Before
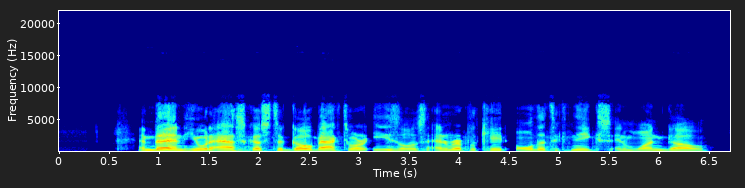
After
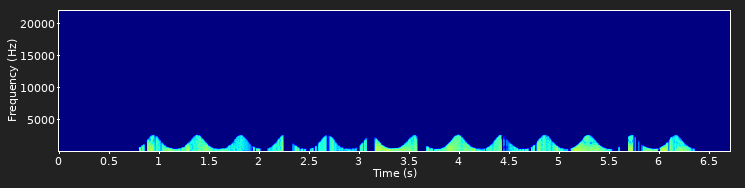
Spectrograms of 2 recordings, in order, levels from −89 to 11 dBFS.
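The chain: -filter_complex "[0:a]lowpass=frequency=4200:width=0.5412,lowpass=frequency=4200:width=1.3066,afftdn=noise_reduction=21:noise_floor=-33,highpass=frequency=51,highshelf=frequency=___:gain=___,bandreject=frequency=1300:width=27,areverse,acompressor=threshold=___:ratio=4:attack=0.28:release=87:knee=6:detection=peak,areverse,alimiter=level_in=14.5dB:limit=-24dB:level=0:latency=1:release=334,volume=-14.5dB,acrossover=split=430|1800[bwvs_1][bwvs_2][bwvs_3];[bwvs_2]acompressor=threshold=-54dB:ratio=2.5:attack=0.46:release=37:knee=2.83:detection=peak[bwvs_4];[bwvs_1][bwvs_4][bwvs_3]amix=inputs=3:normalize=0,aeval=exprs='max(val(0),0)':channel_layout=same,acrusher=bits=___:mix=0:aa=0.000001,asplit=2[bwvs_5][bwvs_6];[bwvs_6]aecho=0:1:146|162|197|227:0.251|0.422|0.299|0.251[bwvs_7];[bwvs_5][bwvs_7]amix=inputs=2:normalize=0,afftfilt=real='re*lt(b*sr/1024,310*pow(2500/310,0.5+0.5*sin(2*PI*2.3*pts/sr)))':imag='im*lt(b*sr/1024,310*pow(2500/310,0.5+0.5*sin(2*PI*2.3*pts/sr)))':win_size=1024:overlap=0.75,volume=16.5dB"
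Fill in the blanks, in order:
2100, -8, -36dB, 6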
